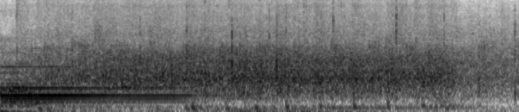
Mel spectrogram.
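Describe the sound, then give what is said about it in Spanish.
A church audience at a Christian worship service applauds the Lord together, a dense steady wash of clapping from many hands that holds strong, then eases slightly near the end, with a brief sustained tone underneath at the start. “Le damos un aplauso a Él.”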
